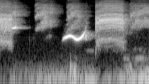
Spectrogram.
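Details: Ring-necked parakeet, a talking bird, imitating sounds: raspy broadband squawks alternate with a clear, wavering whistled note rising at its end, followed by more harsh, hissing calls; low room hum underneath.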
